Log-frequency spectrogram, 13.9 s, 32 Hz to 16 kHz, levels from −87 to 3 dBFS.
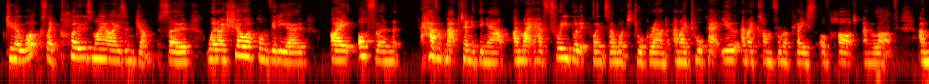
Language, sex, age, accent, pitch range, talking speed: English, female, 40-59, British, 170-215 Hz, 220 wpm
